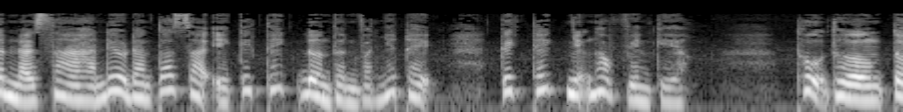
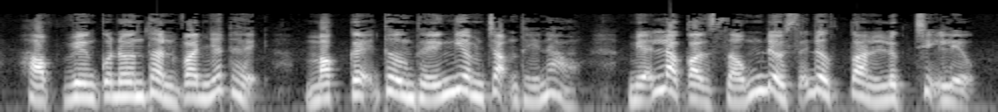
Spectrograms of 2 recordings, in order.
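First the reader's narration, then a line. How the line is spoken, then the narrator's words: Loud shout. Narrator (Vietnamese): Ông liền lớn tiếng quát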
